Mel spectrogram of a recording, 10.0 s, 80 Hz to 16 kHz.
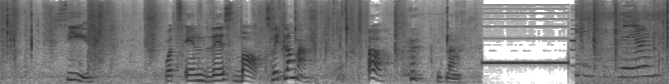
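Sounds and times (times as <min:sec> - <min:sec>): high-pitched censor beep: 0:07.2 - 0:08.6.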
